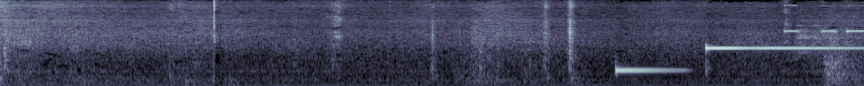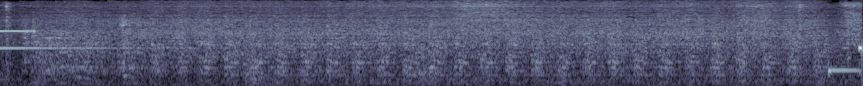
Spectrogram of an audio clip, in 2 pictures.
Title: Engine No start but cranking ,,,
